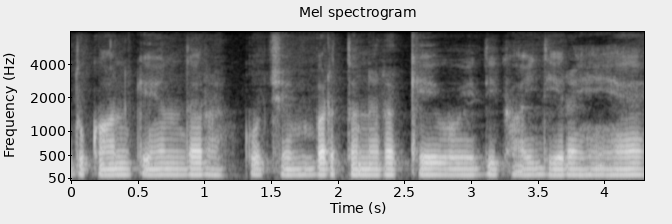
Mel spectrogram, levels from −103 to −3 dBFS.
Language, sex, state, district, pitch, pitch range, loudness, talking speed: Hindi, male, Chhattisgarh, Korba, 115 Hz, 115-120 Hz, -22 LUFS, 155 wpm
